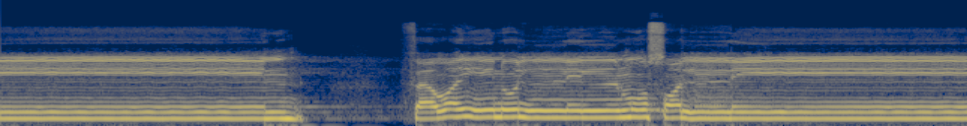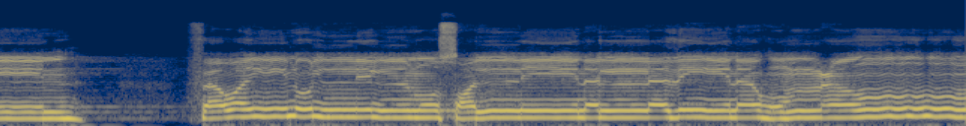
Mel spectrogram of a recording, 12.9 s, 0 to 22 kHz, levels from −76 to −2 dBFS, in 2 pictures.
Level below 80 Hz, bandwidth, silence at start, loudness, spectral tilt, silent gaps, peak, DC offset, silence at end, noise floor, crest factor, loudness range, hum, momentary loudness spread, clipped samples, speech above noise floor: -50 dBFS; 12 kHz; 0 s; -16 LUFS; -5 dB/octave; none; -8 dBFS; under 0.1%; 0 s; -44 dBFS; 10 dB; 2 LU; none; 2 LU; under 0.1%; 28 dB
